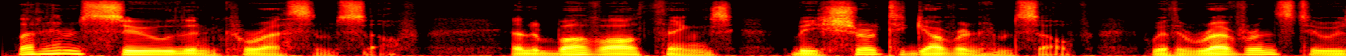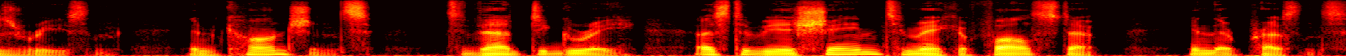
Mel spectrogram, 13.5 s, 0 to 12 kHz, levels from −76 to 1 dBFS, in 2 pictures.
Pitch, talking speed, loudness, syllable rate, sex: 95 Hz, 165 wpm, -19 LUFS, 5.2 syllables/s, male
